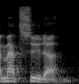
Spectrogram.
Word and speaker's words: Matsuda: Matsuda, have I got that pronunciation right? Yeah, Matsuda.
